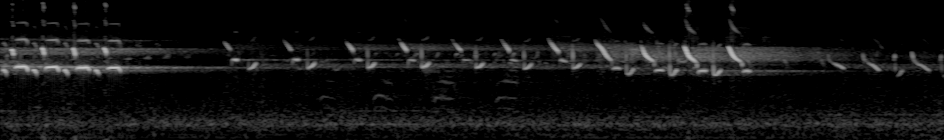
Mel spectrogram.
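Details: Woodlark's melodious song: rapid paired whistles at the start, followed by a long flowing sequence of slurred, repeated fluty notes at an uneven pace, with faint low background noise.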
